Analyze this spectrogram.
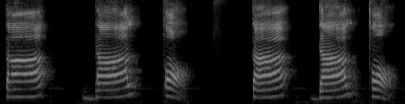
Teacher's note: زبان کی نوک کو یہ جو ثنایا علیا اوپر والے جو ہمارے دو دانت ہیں ان کے اندر جڑ کی طرف ملانا ہے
